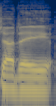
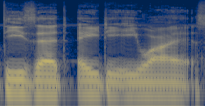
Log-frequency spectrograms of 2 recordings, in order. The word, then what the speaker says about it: Dzadey: My surname is spelled Dzadey. So just mainly on Instagram. – I was going to say, you need to spell it because man said Dzadey like it was J-A-D-E.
